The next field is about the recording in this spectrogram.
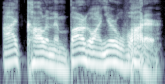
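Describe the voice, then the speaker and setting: A man voicing a ranting old backwoods preacher who shouts fire-and-brimstone accusations. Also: low-pitched, very animated, moderate pace, breathy edge, no room sound, studio quality, full character voice. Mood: furious.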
